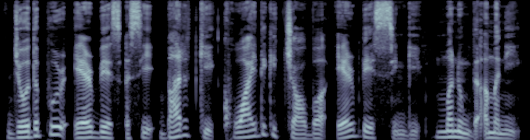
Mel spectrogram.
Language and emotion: Manipuri, neutral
